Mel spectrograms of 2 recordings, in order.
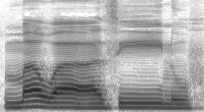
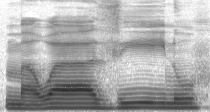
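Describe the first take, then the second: No difference in how they are said.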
